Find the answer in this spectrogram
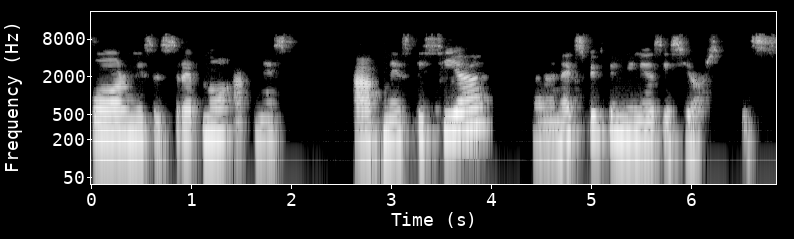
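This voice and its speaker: A woman with an Indonesian accent speaks very slowly in a somewhat breathy voice. Her pitch varies in an ordinary way against a quiet background. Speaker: session moderator. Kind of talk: conference moderation. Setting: video call. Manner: hesitant, many fillers.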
